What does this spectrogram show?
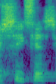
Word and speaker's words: SIECUS: How do you? Yep. So Okay. Seekus, yep.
